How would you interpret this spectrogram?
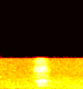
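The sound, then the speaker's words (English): A single short, breathy sneeze bursts out once in the middle, brief and fairly soft, against otherwise quiet background with no talking. “Yeah, I mean, I'm about to sneeze.”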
